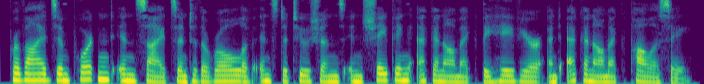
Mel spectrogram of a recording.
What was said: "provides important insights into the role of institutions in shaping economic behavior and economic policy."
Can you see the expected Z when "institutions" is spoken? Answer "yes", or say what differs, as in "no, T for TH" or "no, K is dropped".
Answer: yes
